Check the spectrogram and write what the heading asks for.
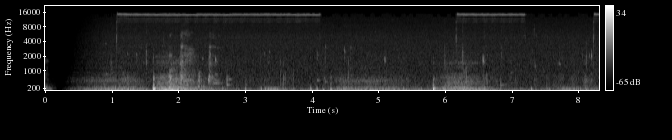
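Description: Underwater sound of a scuba dive beneath lake ice: a low, muffled rumble with scattered knocks and clicks, two sharper knocks about a second and a half in and near six seconds. A faint, very high whine comes and goes.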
